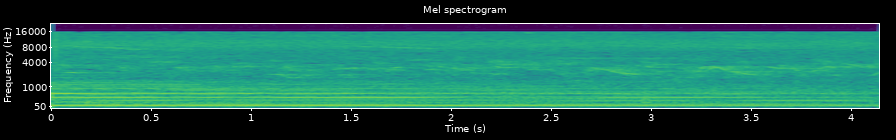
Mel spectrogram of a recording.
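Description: Soft background music of long held tones, slowly growing quieter, with faint bird-like chirps over it.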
